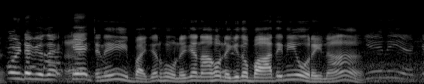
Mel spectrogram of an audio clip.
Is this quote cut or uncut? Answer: uncut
